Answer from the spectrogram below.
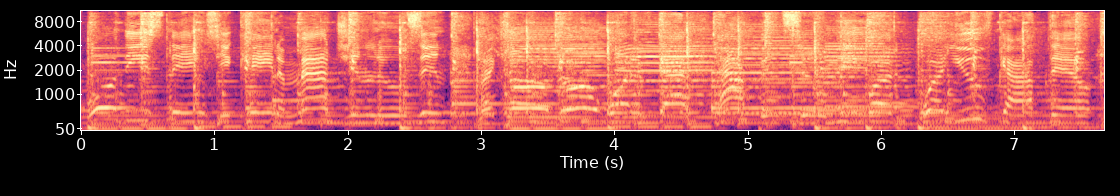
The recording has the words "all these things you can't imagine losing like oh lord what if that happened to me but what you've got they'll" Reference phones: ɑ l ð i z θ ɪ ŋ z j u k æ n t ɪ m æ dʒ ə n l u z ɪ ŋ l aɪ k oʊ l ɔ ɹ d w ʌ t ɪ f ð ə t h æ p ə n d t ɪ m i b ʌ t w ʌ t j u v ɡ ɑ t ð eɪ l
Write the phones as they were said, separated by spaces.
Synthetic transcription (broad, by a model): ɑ ð i z θ ɪ ŋ z j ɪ k æ n t ɪ m æ dʒ ə n l u z ɪ ŋ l aɪ k oʊ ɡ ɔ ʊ w ʌ t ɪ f ð ə t h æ p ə n t ɪ m i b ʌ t w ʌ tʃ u v ɡ ɑ t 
